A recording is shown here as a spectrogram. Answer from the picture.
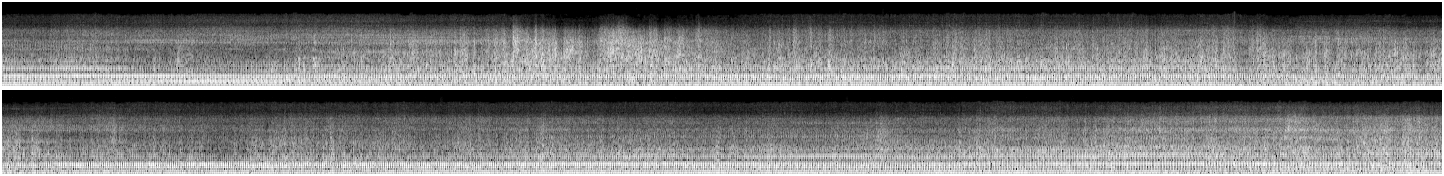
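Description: Lexmoto Viper motorcycle's engine running at a steady cruise, heard from on the bike, its pitch sagging slightly and rising again near the end, with road and wind rush underneath.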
